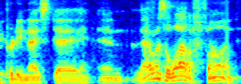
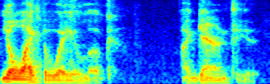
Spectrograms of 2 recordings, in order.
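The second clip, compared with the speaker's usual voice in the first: pitched-up commercial tagline voice; 3 semitones lower, 5 dB louder than usual. Trying out a commercial catchphrase: Men's Wearhouse guy voice. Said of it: "Could I be the Men's Wearhouse guy?".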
